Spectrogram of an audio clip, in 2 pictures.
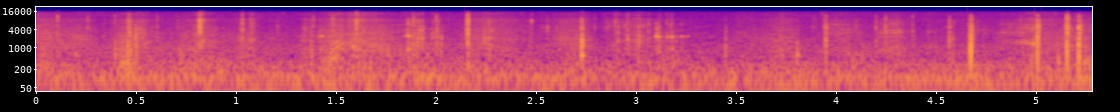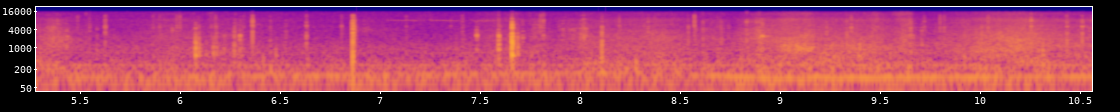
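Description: Knife slicing cooked potatoes on a wooden cutting board: irregular sharp taps of the blade against the board, with a faint steady low hum underneath.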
